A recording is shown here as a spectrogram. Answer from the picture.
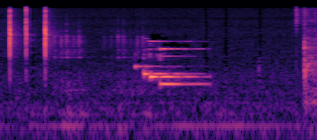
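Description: Plastic button on an Onforu portable Bluetooth speaker clicked in a quick double press, then about a second in the speaker plays a short four-note falling tone, its prompt for Bluetooth disconnecting and pairing mode starting.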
